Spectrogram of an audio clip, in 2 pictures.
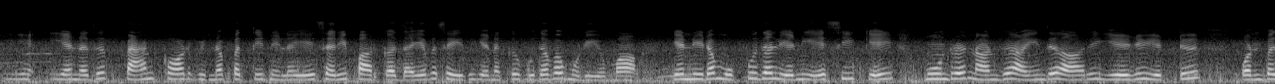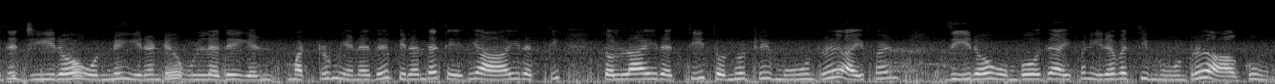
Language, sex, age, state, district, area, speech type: Tamil, female, 30-45, Tamil Nadu, Tiruvallur, urban, read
